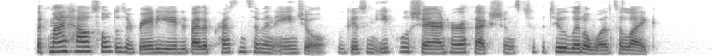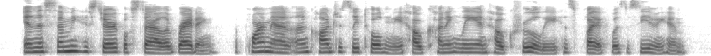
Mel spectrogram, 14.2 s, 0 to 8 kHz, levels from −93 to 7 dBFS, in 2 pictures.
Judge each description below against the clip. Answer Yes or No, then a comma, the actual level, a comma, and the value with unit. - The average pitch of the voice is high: Yes, high, 210 Hz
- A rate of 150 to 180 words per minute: No, average, 200 wpm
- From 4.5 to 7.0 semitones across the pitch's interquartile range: No, average, 3.6 semitones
